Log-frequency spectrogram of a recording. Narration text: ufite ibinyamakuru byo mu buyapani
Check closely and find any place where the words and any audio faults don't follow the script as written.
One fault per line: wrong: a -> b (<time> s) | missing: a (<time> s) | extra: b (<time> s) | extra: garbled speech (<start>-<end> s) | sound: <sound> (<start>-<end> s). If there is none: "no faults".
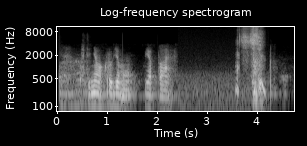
sound: sneeze (3.6-4.2 s)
